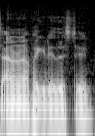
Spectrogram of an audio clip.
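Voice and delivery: low, hushed retold confession; dead serious. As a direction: confide it quietly, as if taken aside. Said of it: "He's dead serious".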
